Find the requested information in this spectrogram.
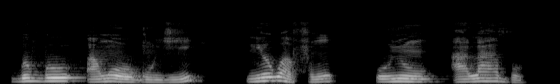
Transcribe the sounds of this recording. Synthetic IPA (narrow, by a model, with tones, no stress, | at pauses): ɡ͡bo˧ɡ͡bo˧a˨w̃ɔ̃˧o˨ɡũ˨ji˨˦ | nĩ˦o˦wa˦˨fũ˨˦ | o˧jũ˧˦a˧la˦bo˨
